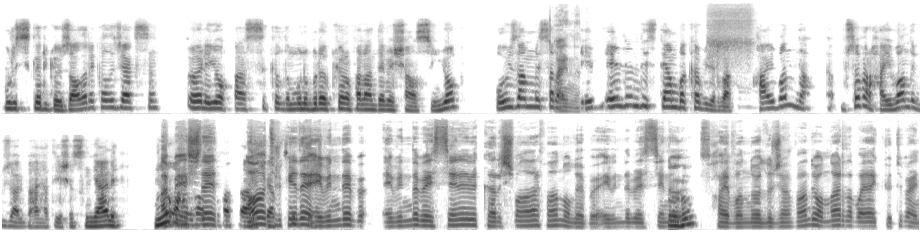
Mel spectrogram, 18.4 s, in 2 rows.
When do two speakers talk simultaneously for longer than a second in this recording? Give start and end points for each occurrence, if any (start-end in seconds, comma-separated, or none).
10.7-12.3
